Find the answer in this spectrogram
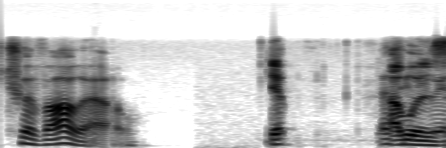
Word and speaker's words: Trevorrow: Trevorrow rhymes with tomorrow. So it's Trevorrow.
